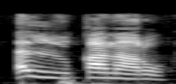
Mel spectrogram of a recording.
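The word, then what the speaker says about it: القمر: Par contre, on prononce bien le lem. On dit al-qamaru, al-qamaru, et non pas al-qamaru.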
